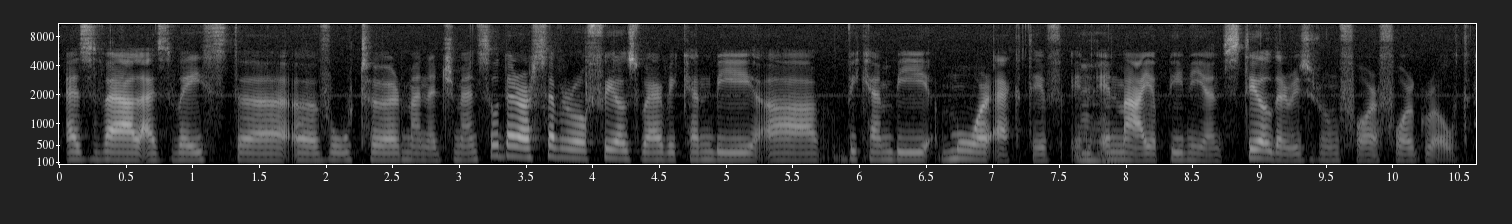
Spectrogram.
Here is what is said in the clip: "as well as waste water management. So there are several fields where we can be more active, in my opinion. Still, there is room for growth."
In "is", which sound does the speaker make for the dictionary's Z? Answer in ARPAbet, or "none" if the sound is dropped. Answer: Z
